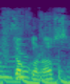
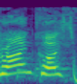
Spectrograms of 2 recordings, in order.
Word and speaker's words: Troncos: It's not Toconos. It's almost close enough. It's Troncos versus Mexico.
